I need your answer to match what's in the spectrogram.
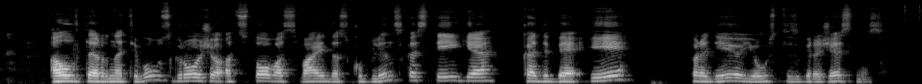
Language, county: Lithuanian, Panevėžys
